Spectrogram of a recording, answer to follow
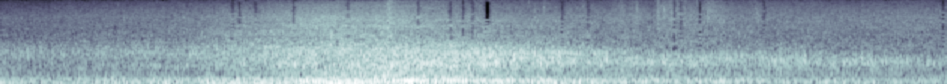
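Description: A motor vehicle passing by: a low engine hum with a rush of noise that swells to a peak about two and a half seconds in and then fades away.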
